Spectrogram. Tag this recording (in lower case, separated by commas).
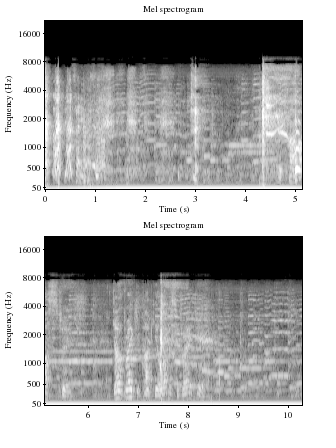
speech, music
